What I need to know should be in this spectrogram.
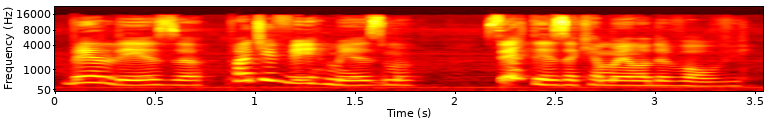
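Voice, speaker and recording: A woman's voice: mid-range voice, expressive, moderate pace, a little hiss or hum, lightly acted. A woman playing a sly, evasive young schoolgirl making casual excuses in a radio drama, with a Brazilian accent. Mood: feigned innocence.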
